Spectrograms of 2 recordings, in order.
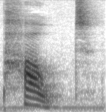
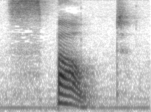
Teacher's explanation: can be heard when they're in word initial position for example in the word pout you hear a h pout but if you were to put an S in front of that word you would get spout with no puff of air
